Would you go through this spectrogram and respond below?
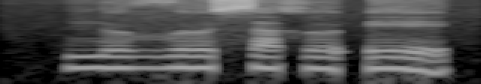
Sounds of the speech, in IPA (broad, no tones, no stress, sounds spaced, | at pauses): n ɵ v ɵ s ɐ x ɵ ʔ e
